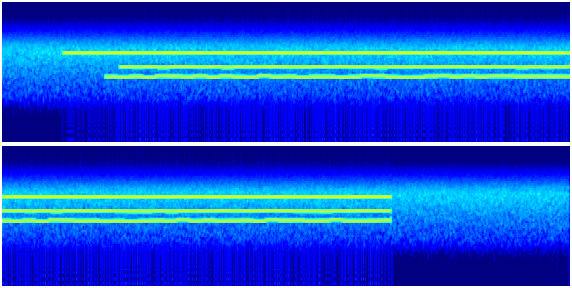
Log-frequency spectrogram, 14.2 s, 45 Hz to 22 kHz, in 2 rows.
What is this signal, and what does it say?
FT8 (several signals at once), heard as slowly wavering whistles, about 6.25 baud, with radio static.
